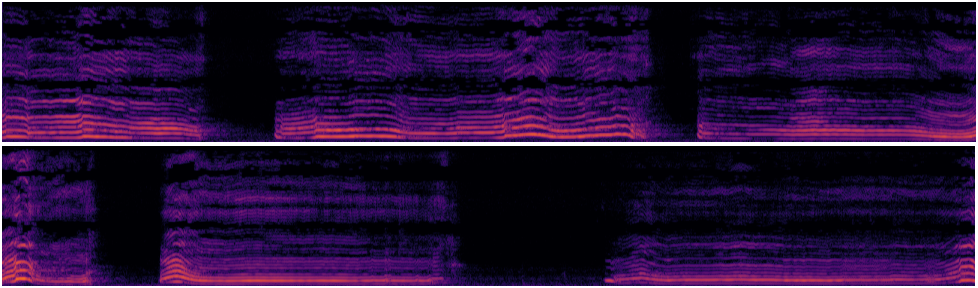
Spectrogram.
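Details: Whippet complaining about the camera indoors: five wavering whine-howls of one to two seconds each, separated by short silences. Several bend upward into yodel-like rises and squeaks.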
